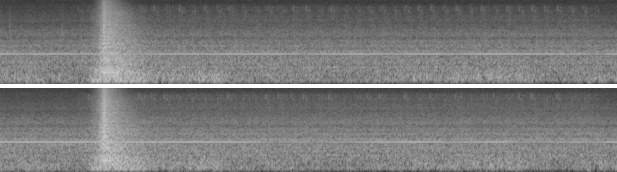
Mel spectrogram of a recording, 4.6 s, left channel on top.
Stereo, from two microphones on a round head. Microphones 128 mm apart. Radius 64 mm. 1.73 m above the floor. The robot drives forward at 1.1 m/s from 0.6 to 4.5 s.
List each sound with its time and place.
0.7 s a whoosh: 25° right (ahead or behind), 1.7 m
